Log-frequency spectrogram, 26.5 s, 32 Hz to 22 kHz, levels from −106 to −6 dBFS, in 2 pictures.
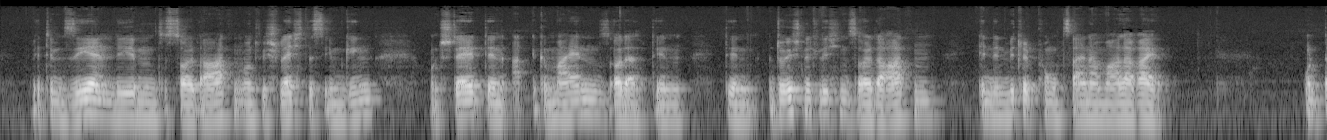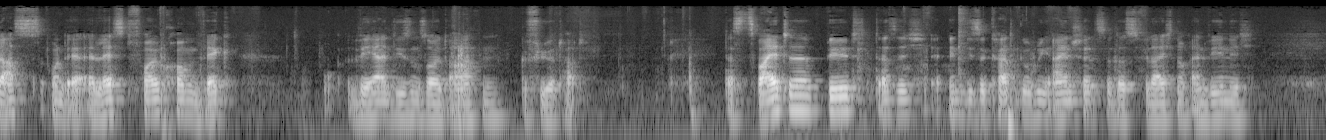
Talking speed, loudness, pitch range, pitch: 120 wpm, -30 LUFS, 90-105 Hz, 95 Hz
